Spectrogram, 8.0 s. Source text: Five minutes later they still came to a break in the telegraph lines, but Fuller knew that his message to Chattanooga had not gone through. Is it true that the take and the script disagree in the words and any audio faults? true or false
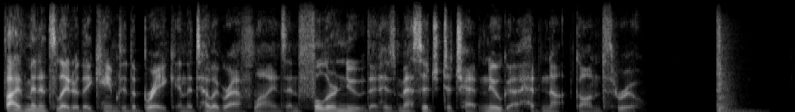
true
